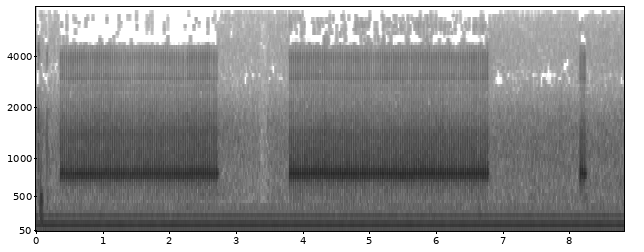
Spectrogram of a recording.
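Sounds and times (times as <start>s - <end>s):
low electrical hum: 0.0s - 8.8s
telephone ringback tone over the line: 0.4s - 2.8s, 3.8s - 6.9s.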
